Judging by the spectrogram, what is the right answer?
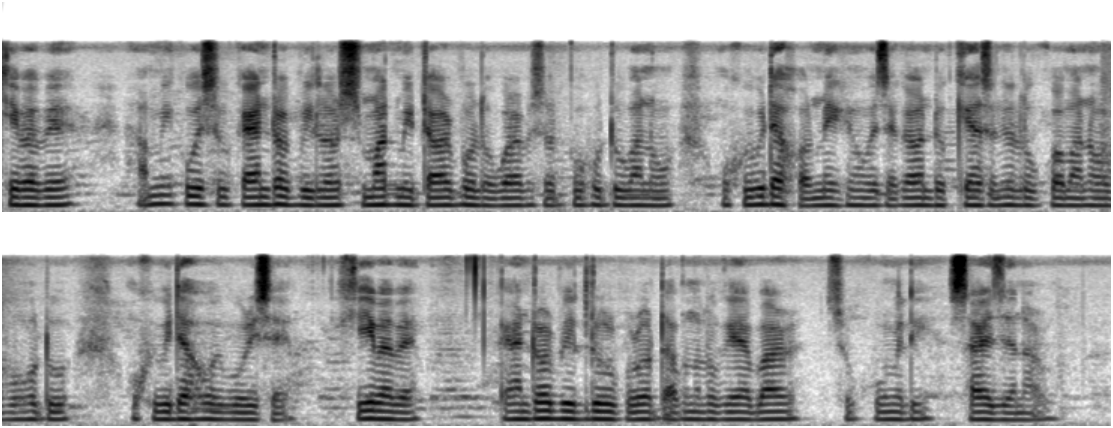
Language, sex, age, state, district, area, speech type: Assamese, male, 18-30, Assam, Majuli, urban, spontaneous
